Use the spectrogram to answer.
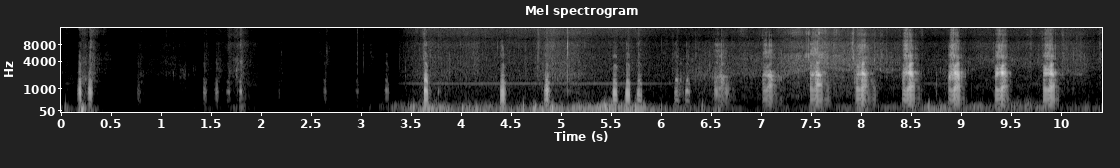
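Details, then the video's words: Wild red grouse defending territory on moorland on the north-east side of Kinder Scout above the Snake Pass, Peak District, UK, recorded up close: a run of sharp, clipped clucking notes about every half second, rising in strength, over wind rumble. "Territorial Wild Red Grouse Bird"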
